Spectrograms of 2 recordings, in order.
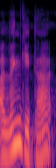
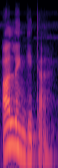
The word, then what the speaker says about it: alingita: verse has two meanings that should be a short a there lingita and Gita lingita means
